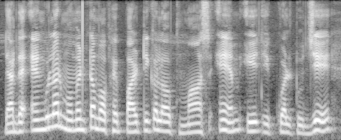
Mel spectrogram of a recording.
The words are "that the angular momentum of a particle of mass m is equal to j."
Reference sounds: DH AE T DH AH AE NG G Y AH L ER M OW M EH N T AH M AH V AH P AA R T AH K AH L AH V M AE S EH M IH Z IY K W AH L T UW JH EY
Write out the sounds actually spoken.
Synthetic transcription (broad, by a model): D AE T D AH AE NG G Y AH L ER M OW M EH N T AH M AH P AH P AA R T AH K AH L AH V M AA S EH M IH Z IY K W AH L T UW JH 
